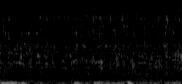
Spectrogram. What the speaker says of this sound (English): This is the first like flowing creek since Big Creek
